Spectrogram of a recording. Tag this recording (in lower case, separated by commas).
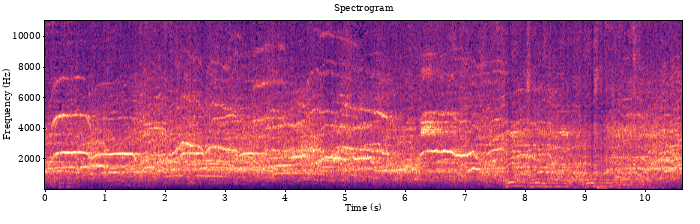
speech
